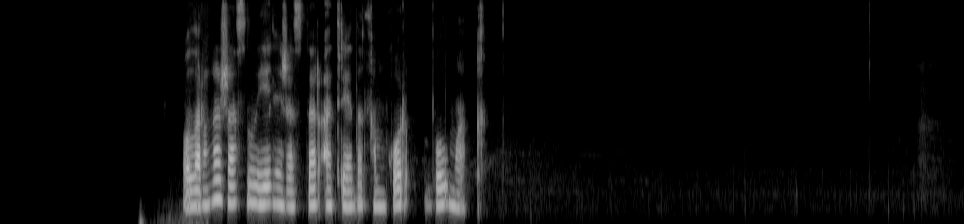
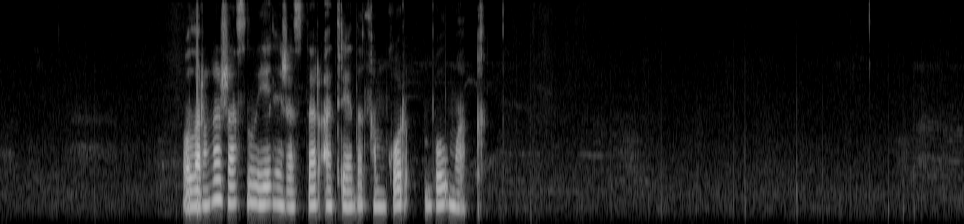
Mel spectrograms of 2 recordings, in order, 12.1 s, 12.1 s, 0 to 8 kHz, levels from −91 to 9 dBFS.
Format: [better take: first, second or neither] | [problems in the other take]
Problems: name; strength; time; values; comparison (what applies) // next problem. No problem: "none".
second | noise reduction (neural mask model DeepFilterNet 3)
